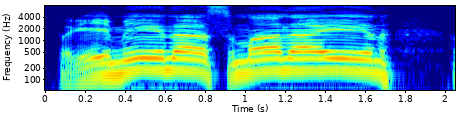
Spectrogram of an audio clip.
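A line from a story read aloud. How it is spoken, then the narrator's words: Breathed out. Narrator (Russian): выдохнул капитан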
